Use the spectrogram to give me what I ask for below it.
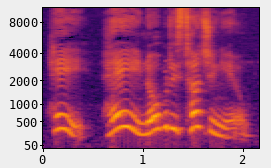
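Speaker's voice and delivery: a touch of startled backing off; alarmed. A narrator's reading. Guard reassuring a screaming child, mildly alarmed. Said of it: "the other says in alarm".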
